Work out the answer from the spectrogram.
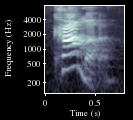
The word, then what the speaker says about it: comma: Comma. Notice that we hear the sound at the end of the word.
